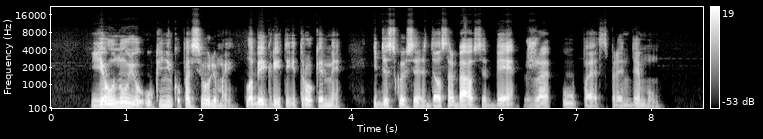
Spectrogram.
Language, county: Lithuanian, Vilnius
